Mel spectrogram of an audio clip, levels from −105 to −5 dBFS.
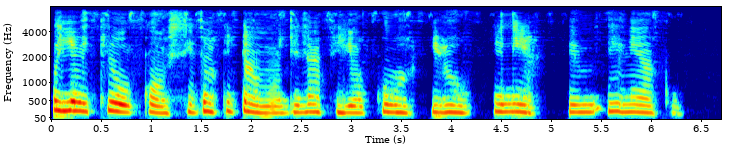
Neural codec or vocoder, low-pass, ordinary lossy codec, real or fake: codec, 44.1 kHz, 1.7 kbps, Pupu-Codec; 7.2 kHz; none; fake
